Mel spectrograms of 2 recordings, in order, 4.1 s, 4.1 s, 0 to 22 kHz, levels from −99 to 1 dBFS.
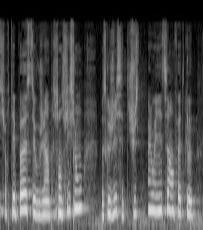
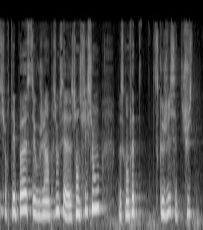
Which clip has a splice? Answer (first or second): first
